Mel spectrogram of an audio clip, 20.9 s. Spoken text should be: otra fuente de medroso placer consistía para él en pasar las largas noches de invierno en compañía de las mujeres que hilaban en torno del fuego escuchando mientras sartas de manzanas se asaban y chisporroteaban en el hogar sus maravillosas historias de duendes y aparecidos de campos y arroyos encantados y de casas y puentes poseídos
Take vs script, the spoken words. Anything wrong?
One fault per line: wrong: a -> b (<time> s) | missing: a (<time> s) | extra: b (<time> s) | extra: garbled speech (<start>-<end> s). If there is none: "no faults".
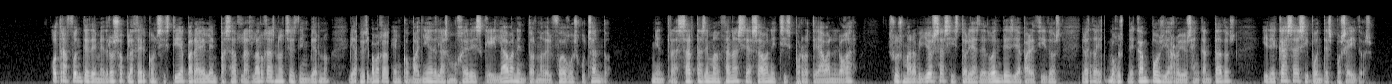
extra: garbled speech (5.2-5.8 s)
missing: el (12.6 s)
extra: garbled speech (16.2-16.9 s)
